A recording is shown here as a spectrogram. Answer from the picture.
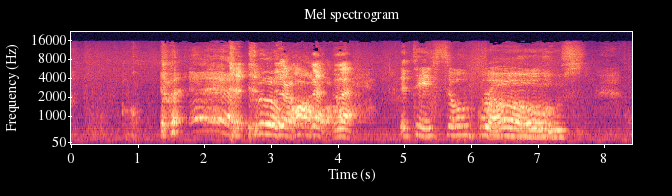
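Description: A young girl singing without clear words in two long, wavering phrases, the first starting about a second and a half in and the second about five seconds in.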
